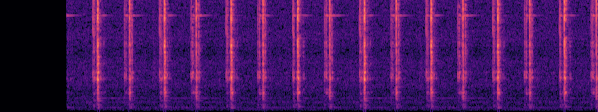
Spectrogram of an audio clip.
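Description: Clock-ticking sound effect counting down a quiz answer timer: sharp, even ticks at about four a second, starting about half a second in after a brief silence.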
